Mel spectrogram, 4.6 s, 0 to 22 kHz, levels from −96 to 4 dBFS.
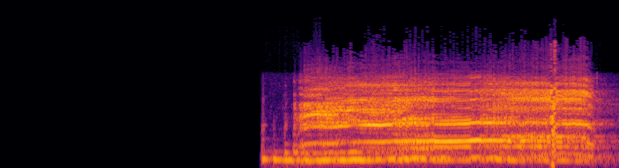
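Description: Between 4.12 and 4.17 s, frames were likely cut from an MP3 stream, breaking the bit reservoir: the following frames reach back for borrowed data and decode another frame's bytes instead. The audio jumps ahead, with a garbled disturbance lasting about two 26.1 ms frames.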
